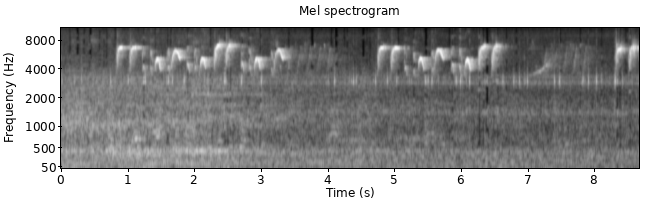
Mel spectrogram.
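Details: Sunbird courtship song: quick, high, bright chirps and twittered notes repeated in fast bursts, with a pause near the middle, over a faint steady background hiss.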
